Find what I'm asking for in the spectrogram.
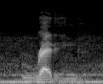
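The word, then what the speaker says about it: Reading: Surely we can all pronounce this, right? Well, only if you pronounced it Redding.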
